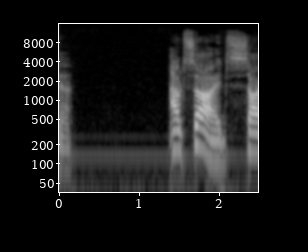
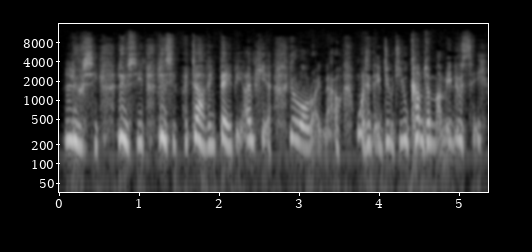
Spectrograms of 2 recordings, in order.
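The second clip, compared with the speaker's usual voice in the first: high, gushing motherly voice; fussing mother; 10 semitones higher, faster than usual. A narrator's reading. Mother rushing to comfort Lucy, gushing high. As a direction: fuss over a darling baby.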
